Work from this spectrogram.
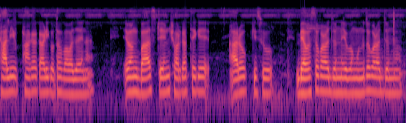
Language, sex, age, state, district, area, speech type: Bengali, male, 18-30, West Bengal, Birbhum, urban, spontaneous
